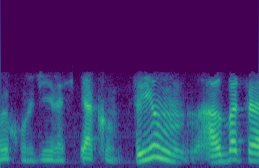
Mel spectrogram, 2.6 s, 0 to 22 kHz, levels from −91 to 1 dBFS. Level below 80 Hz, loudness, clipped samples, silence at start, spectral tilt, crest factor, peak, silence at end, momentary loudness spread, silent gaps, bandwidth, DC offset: -80 dBFS; -28 LUFS; under 0.1%; 0 s; -8.5 dB/octave; 18 dB; -10 dBFS; 0 s; 11 LU; none; 3.9 kHz; under 0.1%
